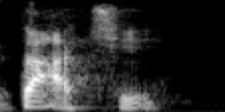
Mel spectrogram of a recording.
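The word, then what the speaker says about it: Thaçi: Tachi or Thaci? Am I pronouncing it correctly? I'm not sure. – Thaci was I think it's even interesting to explain, as you said, NATO was dropping bombs on Serbia and Kosovo.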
